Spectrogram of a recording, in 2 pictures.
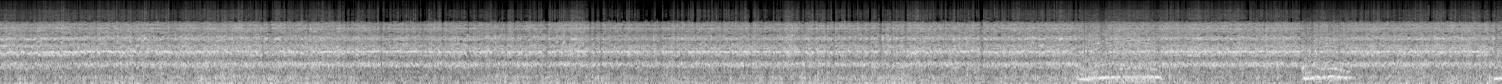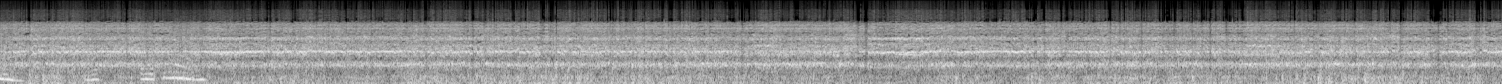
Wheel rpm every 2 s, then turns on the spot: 220, 230, 230, 230, 240, 230, 230, 230, 230, 230, 230, 230, 230, 230, 230.
none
